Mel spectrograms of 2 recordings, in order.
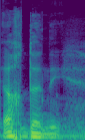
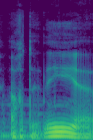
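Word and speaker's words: Ordonez: C'est donc la chef de cette émission-là qui s'appelle Maïté Ordonné. Ordonné, O-R-D-O-N-E-Z. Je prends pour acquis que le Z ne se prononce pas.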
